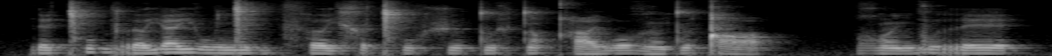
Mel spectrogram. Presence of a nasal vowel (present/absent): present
